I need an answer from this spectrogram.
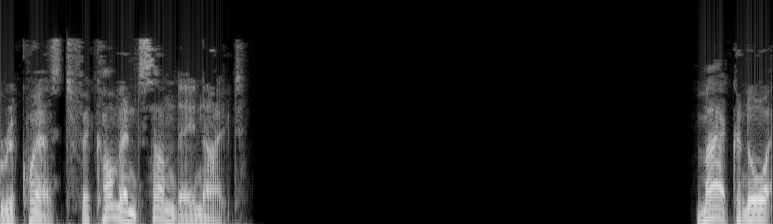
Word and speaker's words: Mackinac: pence did not immediately respond to a request for comment Sunday night Mackinaw pronounced machina is one of a handful of places across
